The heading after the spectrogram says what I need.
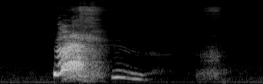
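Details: Sneezing compilation: one loud, explosive sneeze followed by a short voiced exclamation and a softer breath; a single sneeze.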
